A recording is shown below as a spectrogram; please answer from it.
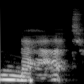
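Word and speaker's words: gnat: all right so here's the word nat we have the gn digraph mark that g silent and then of course we have a vowel and a guardian so we have a short a nat we want to swat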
